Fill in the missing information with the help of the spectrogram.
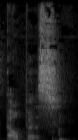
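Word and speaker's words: elpis (ἐλπίς): That Greek word used in 1 Thessalonians 5:8 it's pronounced elpis.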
